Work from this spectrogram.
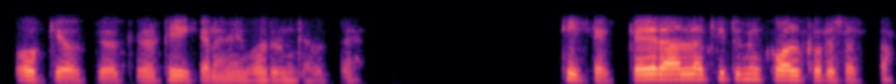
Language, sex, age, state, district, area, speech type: Marathi, female, 18-30, Maharashtra, Nagpur, urban, conversation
